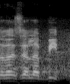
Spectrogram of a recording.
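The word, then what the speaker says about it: رأس العبد: And how you find this on Google, you type in Ras El Abed. Ras El Abed. Yeah, that's it. That's what you type on Google. Ras El Abed. But it's actually pronounced Ras El Abid, if I'm correct.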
